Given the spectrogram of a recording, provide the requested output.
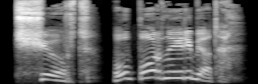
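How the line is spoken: Exasperated exhale. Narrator (Russian): выдохнул Алекс

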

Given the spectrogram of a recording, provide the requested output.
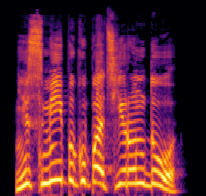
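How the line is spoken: Father yelling. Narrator (Russian): заорал отец

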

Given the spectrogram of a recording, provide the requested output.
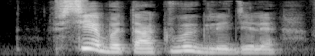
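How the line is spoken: Snort. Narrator (Russian): фыркнул Жора

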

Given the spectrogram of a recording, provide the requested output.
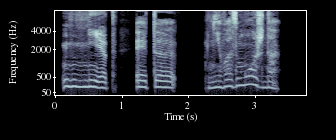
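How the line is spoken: Wheezed. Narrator (Russian): просипел он

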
